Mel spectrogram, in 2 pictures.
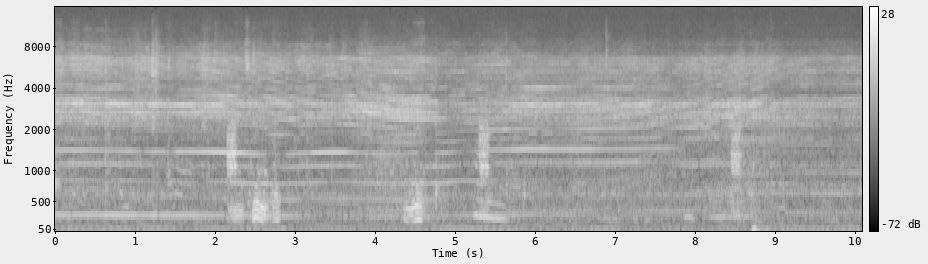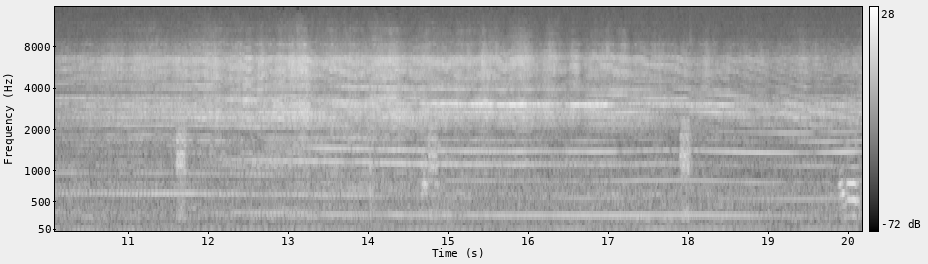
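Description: Model helicopter in flight, its O.S. 61 glow engine and rotor making a steady whine whose pitch drifts slightly as it manoeuvres, with a few short sounds over it.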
